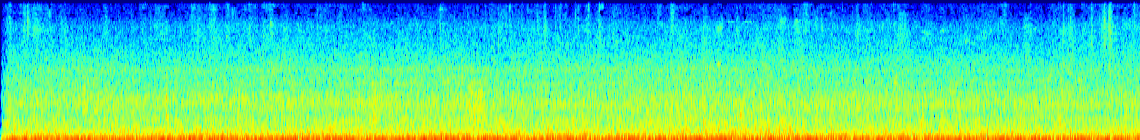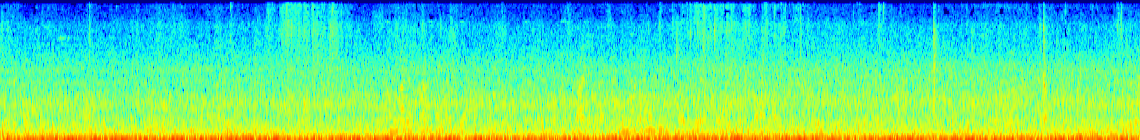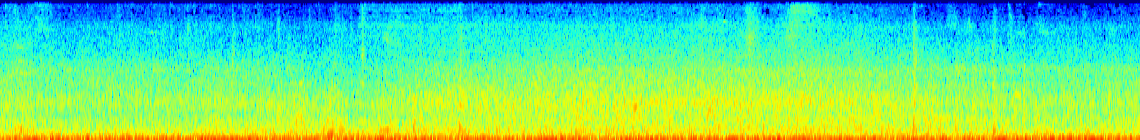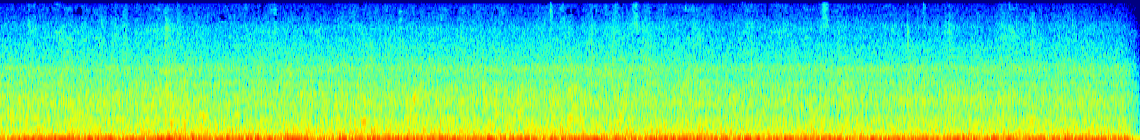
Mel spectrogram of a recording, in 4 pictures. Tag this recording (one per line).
ambience
background-sound
train
ambiance
atmosphere
atmos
